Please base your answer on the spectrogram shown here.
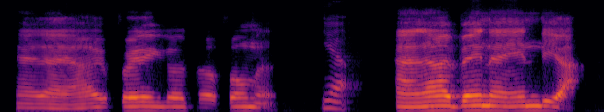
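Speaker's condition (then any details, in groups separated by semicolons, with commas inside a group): Cerebellar ataxia; wheelchair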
